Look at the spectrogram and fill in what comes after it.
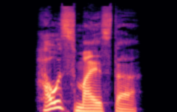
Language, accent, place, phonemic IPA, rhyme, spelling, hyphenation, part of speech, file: German, Germany, Berlin, /ˈhaʊsˌmaɪ̯stɐ/, -aɪ̯stɐ, Hausmeister, Haus‧mei‧ster, noun, De-Hausmeister.ogg
- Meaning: caretaker or janitor (male or of unspecified gender) (someone who repairs and potentially cleans a building)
